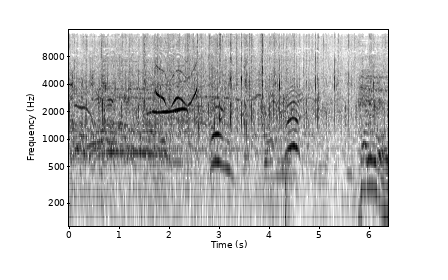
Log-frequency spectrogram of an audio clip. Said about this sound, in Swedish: En, en till stor varm applåd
